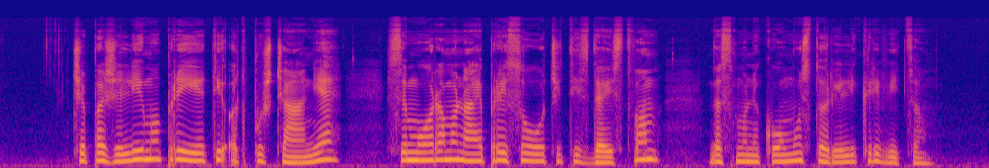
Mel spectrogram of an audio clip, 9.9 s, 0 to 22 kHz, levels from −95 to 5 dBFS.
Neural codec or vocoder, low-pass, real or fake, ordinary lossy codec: none; 14.4 kHz; real; none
